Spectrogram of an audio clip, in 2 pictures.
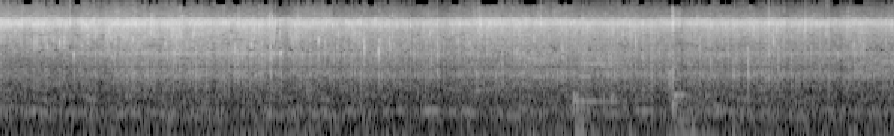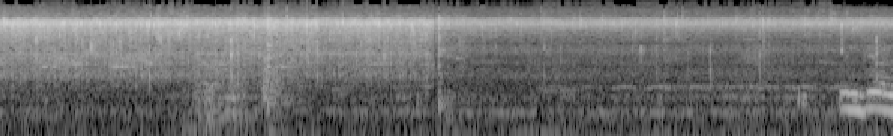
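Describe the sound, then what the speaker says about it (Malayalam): Crushed ginger, garlic and fennel seeds fry in hot oil, giving a steady, bright sizzle close by with occasional stirring scrapes. The sizzle drops a little in intensity partway through. "ചൂടായി വന്നിട്ട് ഇതിലേക്ക് നമുക്ക് ഇഞ്ചി, വെളുത്തുള്ളി, പെരിഞ്ചീരകം ചതച്ചത് ചേർത്ത് കൊടുക്കാം"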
